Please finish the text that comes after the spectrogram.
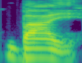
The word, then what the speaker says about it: buy: Y usarás el verbo buy, que significa comprar. La U de esta palabra la pronuncias como A. Buy.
